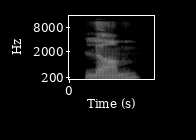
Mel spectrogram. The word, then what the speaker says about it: l'homme: La letra H francesa es muda al comienzo de las palabras de origen latino, excepto en la combinación si y ach. Aquellas palabras que empiezan con H mudas se comportan como si no existiera la H, haciendo la liaison o la contracción con el artículo.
